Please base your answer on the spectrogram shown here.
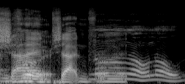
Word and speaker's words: Schadenfreude: You got to spell it like shot in Freud.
